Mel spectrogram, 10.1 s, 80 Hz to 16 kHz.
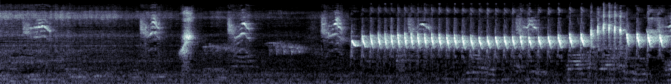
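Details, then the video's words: Kapas tembak white-eye from Medan, recorded on a Tuesday in June 2025, in full song. Scattered high chirps and short whistles lead into a fast, loud rolling trill of rapidly repeated high notes lasting about five seconds. "KAPAS TEMBAK MEDAN GACOR ISIAN SUARA PEDAS NGEROLL SPEED NEMBAK EDAN LEPAS TROTOL"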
